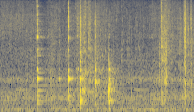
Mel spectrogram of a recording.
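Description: Sliced bitter gourd (ampalaya) sizzles in a hot pan while a utensil stirs it. The scrapes are loud and irregular over a steady frying hiss, with no talking.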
